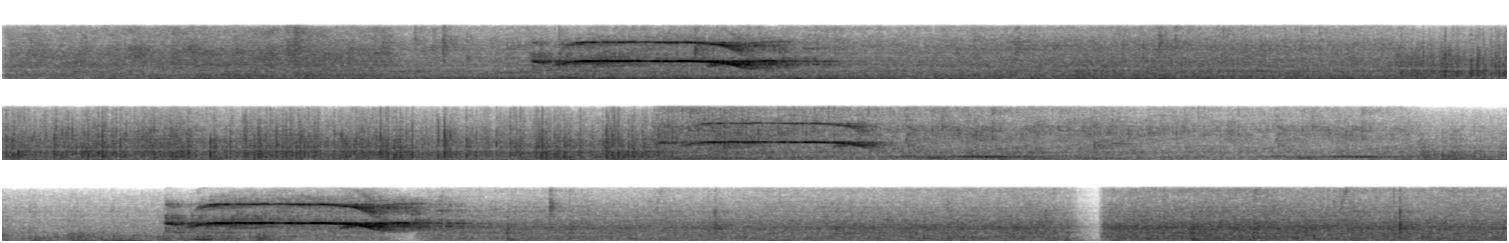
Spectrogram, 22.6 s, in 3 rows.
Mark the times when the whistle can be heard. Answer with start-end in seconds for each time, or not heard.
2.6-4.2, 10.8-11.9, 15.8-17.8.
